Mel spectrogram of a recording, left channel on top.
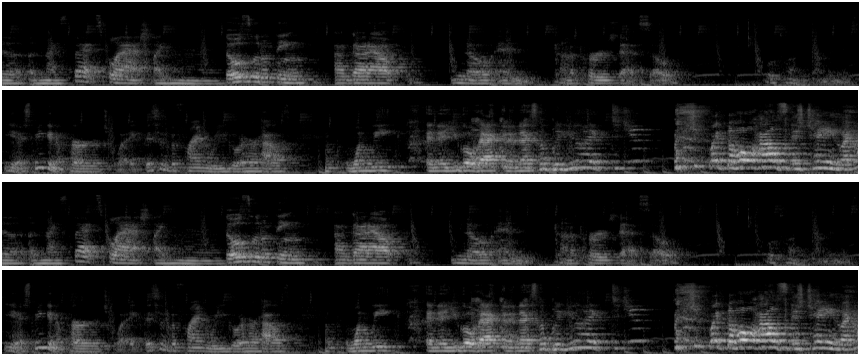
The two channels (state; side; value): normal; both; correlation 0.33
